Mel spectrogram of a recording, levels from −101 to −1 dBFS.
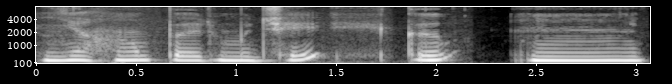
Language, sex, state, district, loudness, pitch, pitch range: Hindi, female, Himachal Pradesh, Shimla, -12 LUFS, 215 Hz, 210-225 Hz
